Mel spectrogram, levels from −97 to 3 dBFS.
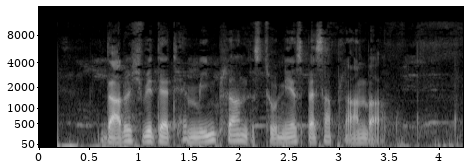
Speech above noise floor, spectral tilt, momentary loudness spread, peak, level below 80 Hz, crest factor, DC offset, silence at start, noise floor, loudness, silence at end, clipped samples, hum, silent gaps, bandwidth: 19 dB; -6.5 dB/octave; 8 LU; -10 dBFS; -50 dBFS; 22 dB; under 0.1%; 0.2 s; -50 dBFS; -31 LUFS; 0.05 s; under 0.1%; none; none; 11.5 kHz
